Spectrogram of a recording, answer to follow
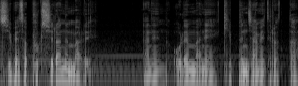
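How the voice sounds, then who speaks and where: Music plays in the background behind a man's voice. His pitch is very deep and low, yet it swings very widely. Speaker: audiobook reader. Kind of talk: story reading.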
